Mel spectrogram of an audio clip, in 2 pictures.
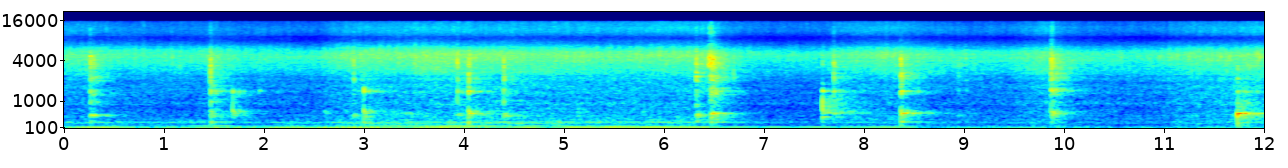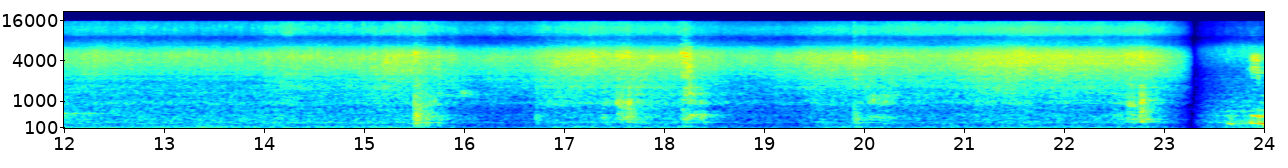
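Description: Raw chicken mince frying in oil in an aluminium karahi, sizzling steadily, while a metal spoon stirs and scrapes it with irregular sharp clacks against the pan. The sound drops out abruptly for a moment near the end.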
